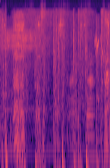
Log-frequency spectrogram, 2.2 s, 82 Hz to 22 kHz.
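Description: Horse in the video game Red Dead Redemption 2, with close hoof clip-clops in an uneven rhythm and a brief whinny-like sound, heard alongside a voice talking.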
